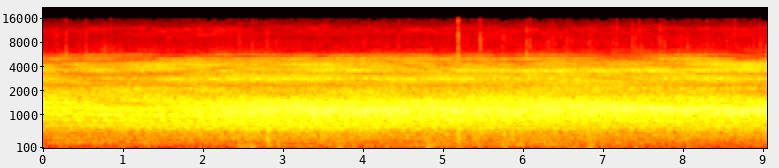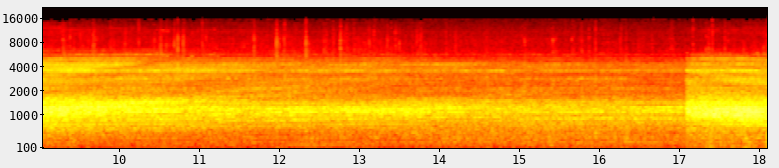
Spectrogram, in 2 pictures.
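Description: A model train whirs and clatters steadily along its track.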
